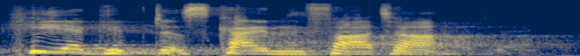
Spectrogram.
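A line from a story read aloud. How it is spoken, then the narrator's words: Laughing voice from darkness. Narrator (German): schallte es lachend aus der Dunkelheit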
